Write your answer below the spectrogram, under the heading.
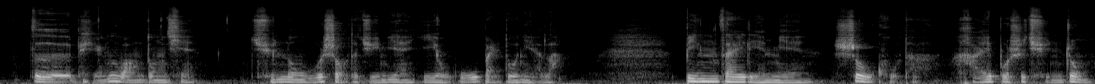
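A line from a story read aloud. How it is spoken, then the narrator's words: Sighing. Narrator (Chinese): 邹衍 叹道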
